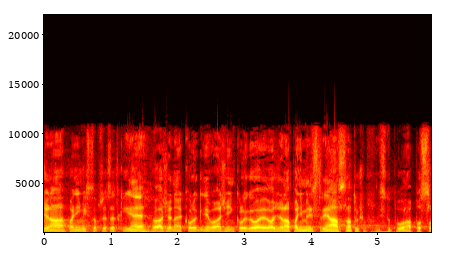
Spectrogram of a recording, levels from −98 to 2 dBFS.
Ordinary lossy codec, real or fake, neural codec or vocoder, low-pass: AAC, 64 kbps; real; none; 10.8 kHz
